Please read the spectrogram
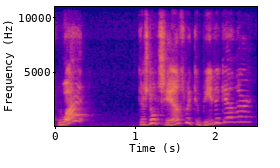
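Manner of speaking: high-pitched incredulous questioning; imitating a rejected suitor's disbelief; mock disbelief. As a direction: act out his stunned question, rising high. Retold boss hears rejection.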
